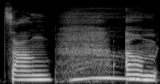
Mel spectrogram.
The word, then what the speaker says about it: Zhang: In Shanghai, there's no difference between Z and ZH because of the dialect. The Shanghai dialect, they pronounce it the same. So they say zang.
